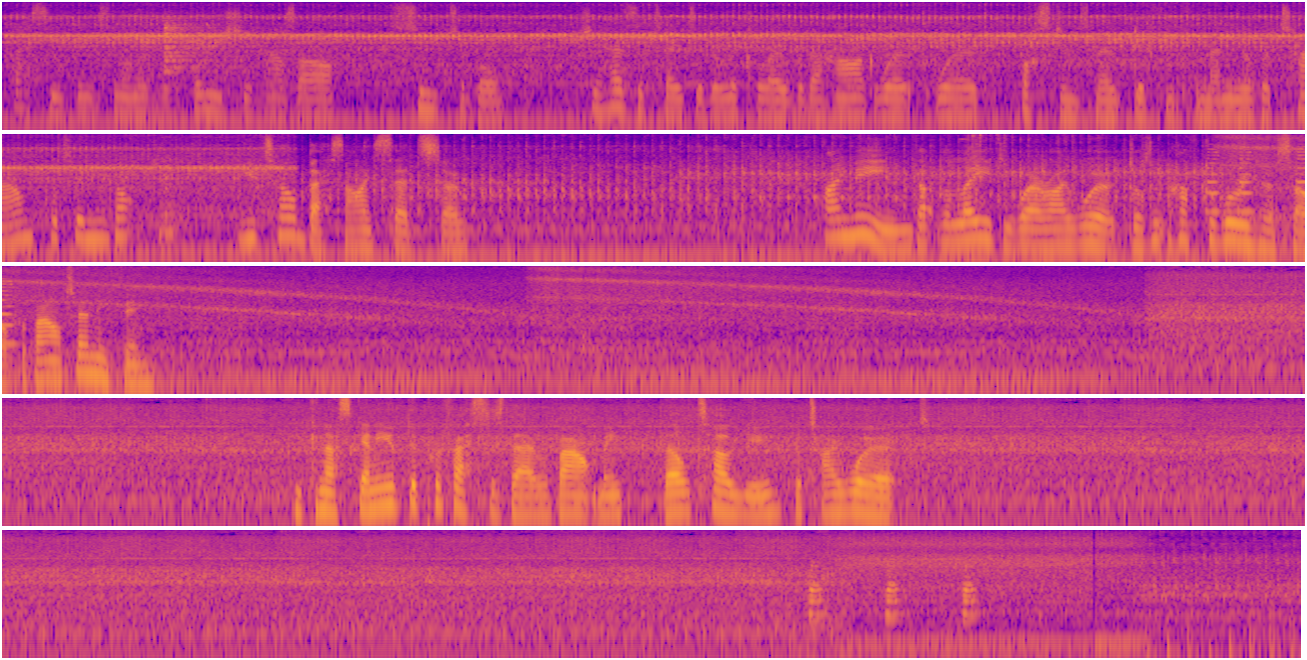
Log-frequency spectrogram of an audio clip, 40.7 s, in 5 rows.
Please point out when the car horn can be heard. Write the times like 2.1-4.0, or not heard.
1.0-1.5, 15.5-16.5, 37.5-39.1.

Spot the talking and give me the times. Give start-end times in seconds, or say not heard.
0.0-11.2, 13.2-17.4, 26.2-30.2.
